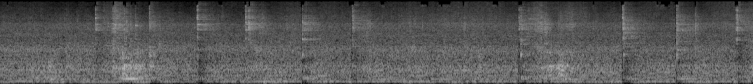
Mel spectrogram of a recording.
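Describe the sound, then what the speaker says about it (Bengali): Potato and pointed gourd sautéed with ground chilli, coriander and spices over high heat, a continuous sizzle punctuated by regular scraping and clinking of a spatula against the pan, steady and close, without talk. "এবার ভালো করে এটা কষাতে থাকবো"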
